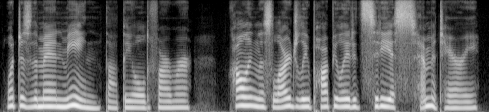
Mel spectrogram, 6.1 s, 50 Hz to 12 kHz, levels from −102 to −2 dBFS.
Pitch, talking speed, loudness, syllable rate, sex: 210 Hz, 155 wpm, -17 LUFS, 5.0 syllables/s, female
